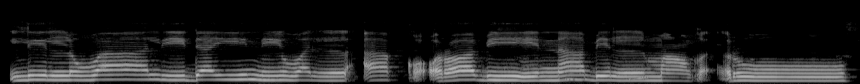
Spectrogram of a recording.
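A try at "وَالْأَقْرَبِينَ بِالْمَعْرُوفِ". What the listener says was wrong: Bukan maghrub tapi ma'ruf. Bukan ghain tapi ain.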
